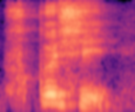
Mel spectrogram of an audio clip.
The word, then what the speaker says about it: 福祉: 발음은 후쿠시, 후쿠시.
